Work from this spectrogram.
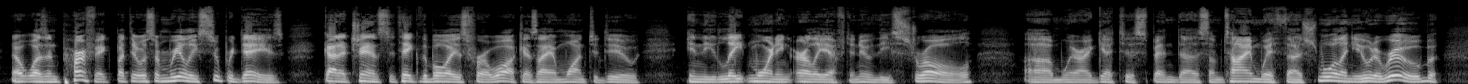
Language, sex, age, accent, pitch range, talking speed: English, male, 50-69, American, 115-160 Hz, 200 wpm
